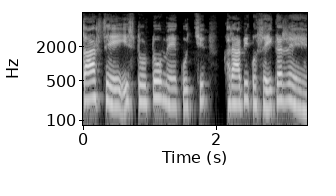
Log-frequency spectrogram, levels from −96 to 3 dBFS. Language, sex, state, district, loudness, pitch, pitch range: Hindi, male, Bihar, Jahanabad, -18 LUFS, 205 Hz, 180-220 Hz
